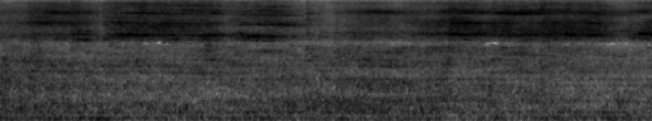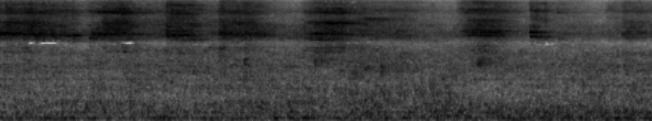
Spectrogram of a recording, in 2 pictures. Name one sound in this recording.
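Metal wheels squeal and screech on the rails.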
